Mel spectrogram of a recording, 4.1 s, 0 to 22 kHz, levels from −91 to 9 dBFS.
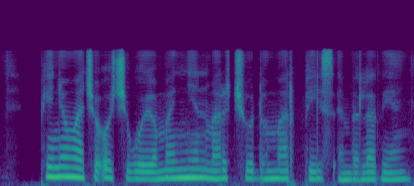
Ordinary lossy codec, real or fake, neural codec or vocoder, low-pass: none; fake; codec, 16 kHz, about 1 kbps, DyCAST, with the encoder's durations; 7.2 kHz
